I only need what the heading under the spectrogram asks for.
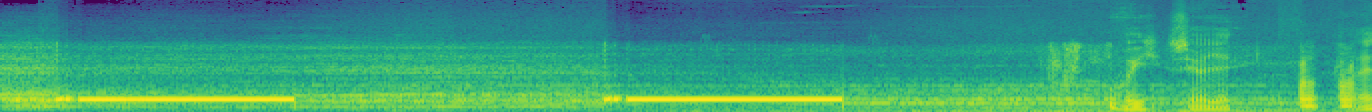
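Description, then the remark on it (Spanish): Telephone line tones of a call being placed to a journalist: two long, steady mid-pitched beeps with a pause between them, like a call ringing through, followed by brief muffled voice sounds on the line. “Vamos a darle un toque a alguien que sabe mucho de esto, que es nuestro querido periodista, amigo”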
